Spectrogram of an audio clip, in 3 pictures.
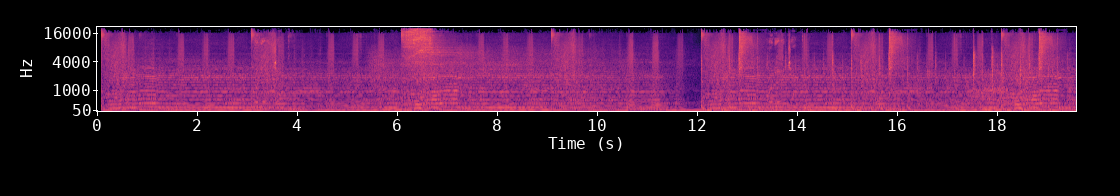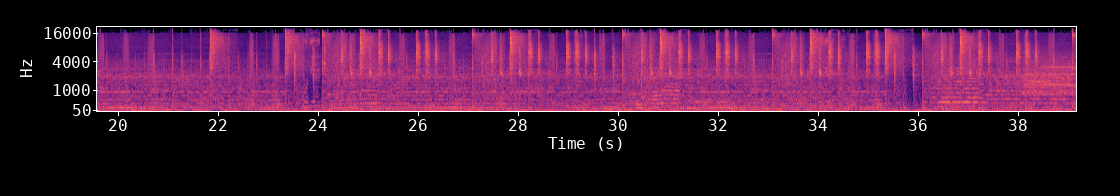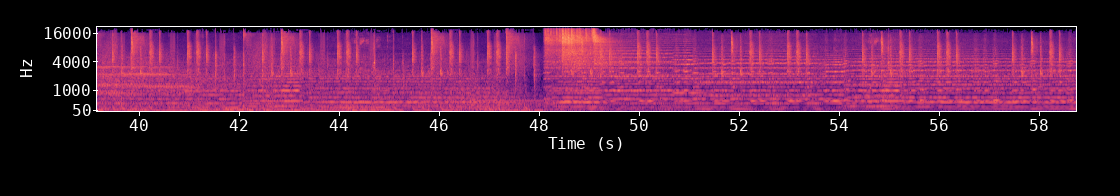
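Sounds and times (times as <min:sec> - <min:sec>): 
eerie cinematic horror music: 0:00.1 - 0:58.7.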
